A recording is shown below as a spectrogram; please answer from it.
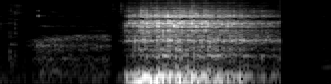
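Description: Lion roaring: a loud, rough roar of about a second that cuts off abruptly near the end, after a softer lead-in.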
